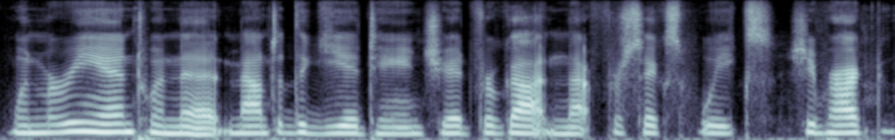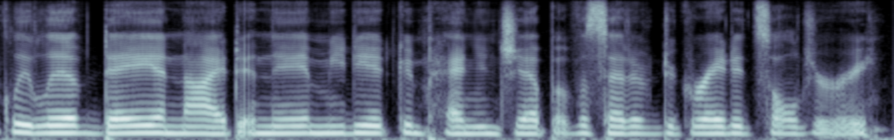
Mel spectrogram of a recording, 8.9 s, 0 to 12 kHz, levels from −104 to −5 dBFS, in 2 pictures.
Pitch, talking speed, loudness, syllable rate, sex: 175 Hz, 195 wpm, -20 LUFS, 6.1 syllables/s, female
